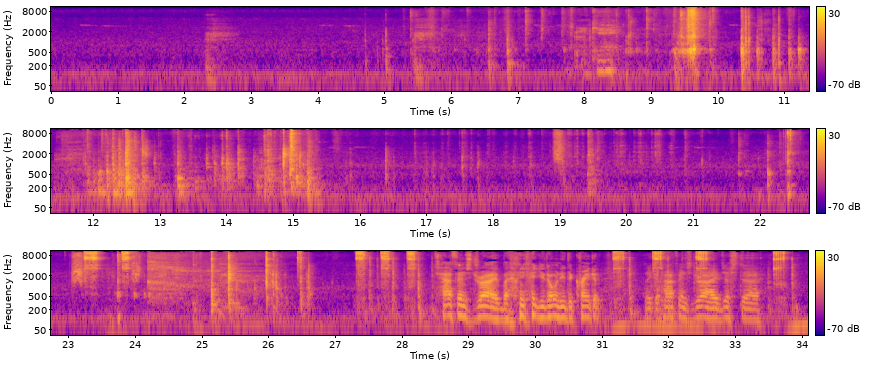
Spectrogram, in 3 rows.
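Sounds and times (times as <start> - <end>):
hand tools clinking and clattering: 31.2 - 32.8, 33.4 - 34.0.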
